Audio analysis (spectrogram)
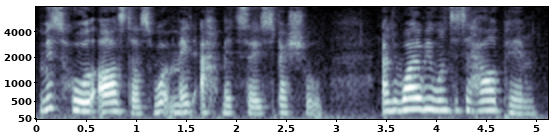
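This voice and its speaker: A woman reading a children's novel aloud as an expressive storyteller. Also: on the high side, unhurried. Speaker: audiobook reader.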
